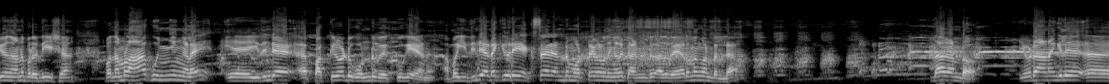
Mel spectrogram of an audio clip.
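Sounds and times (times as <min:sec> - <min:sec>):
man speaking: 0:00.0 - 0:07.5, 0:09.4 - 0:11.0
rooster crowing: 0:08.6 - 0:10.6.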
